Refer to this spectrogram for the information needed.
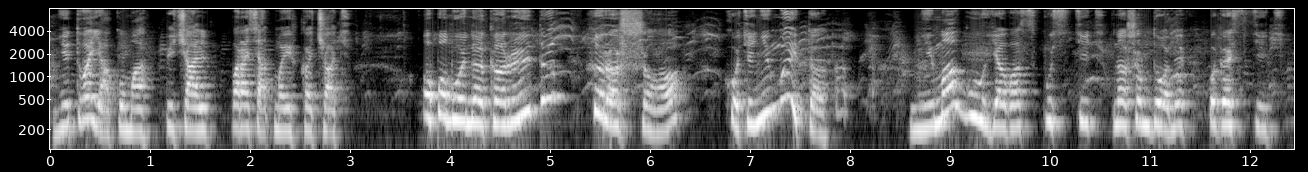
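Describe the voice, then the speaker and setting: Swooping, high-voiced mother sow. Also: animated, unhurried. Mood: dismissive. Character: bossy self-satisfied mother sow. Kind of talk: children's audio play acting.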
